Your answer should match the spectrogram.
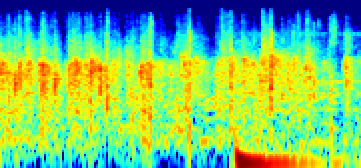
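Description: An audience applauding steadily after a lightning round, a dense wash of many hands clapping at once, sustained, with a low hum entering near the end.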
